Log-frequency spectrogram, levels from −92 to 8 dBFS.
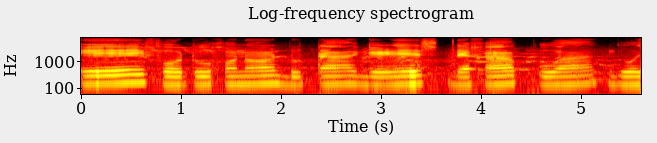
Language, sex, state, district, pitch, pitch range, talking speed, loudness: Assamese, male, Assam, Sonitpur, 145 Hz, 140-150 Hz, 85 wpm, -18 LUFS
